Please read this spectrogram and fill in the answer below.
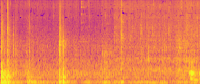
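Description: Mutton and masala frying quietly in an aluminium pressure-cooker pan, with a few sharp knocks of kitchen utensils, the loudest right at the start and again about a second in.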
